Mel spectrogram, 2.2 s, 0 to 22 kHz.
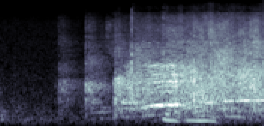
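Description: A studio audience at a televised 2018 presidential debate breaks into applause, starting with a few scattered claps that swell into steady clapping, with a voice speaking over it.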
